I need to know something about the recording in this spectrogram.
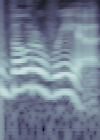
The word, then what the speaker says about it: Voteria: It's called a voteria. It's supposed to rhyme with loteria, Spanish for lottery, and its aim is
